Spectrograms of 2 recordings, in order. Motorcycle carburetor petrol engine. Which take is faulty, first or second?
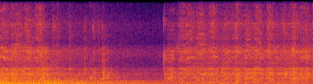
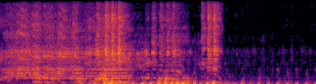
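first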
